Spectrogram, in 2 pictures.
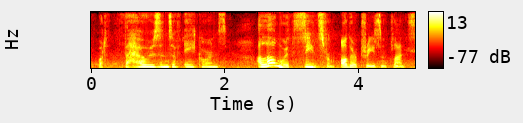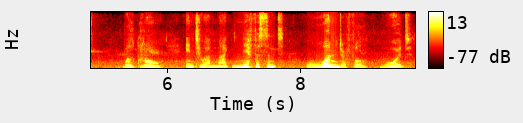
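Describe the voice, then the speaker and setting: Slow, expressive woman reading for children. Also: medium pitch, a little hiss or hum. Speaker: presenter and poem reader. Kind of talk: expressive educational narration and poetry reading for children.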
